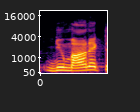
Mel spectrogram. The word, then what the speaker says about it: mnemonic: I had a teacher there who has since gone on to be with the Lord, who taught us, what's that term, mnemonic device? Am I saying that correctly? A way to remember things? Okay, Kate's confirming that.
